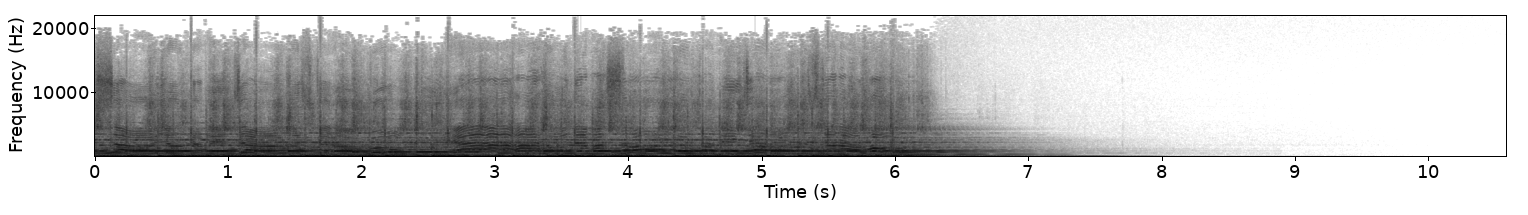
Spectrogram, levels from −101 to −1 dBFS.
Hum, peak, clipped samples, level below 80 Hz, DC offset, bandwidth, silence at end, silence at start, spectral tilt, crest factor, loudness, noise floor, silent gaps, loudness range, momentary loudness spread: none; 0 dBFS; under 0.1%; -22 dBFS; under 0.1%; 17.5 kHz; 3.7 s; 0 s; -4.5 dB/octave; 10 dB; -9 LUFS; under -90 dBFS; none; 8 LU; 2 LU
